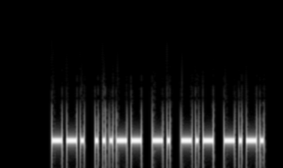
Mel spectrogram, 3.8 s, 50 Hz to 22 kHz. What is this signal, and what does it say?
Morse code, heard as a keyed tone, about 25 wpm, 700 Hz. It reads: G3NKC
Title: Call Signs Repeated 2x - 25wpm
